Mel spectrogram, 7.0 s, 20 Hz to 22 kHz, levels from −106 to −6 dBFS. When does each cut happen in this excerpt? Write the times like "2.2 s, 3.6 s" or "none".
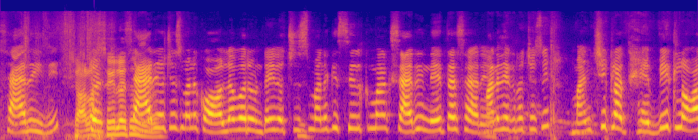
4.9 s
